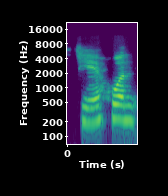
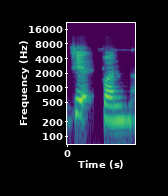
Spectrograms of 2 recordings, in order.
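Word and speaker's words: 结婚: Sama seperti jiehun, menikah, jiehun itu yang benar, bukan jiefun. Orang Medan suka bilang jiefun gitu ya.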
